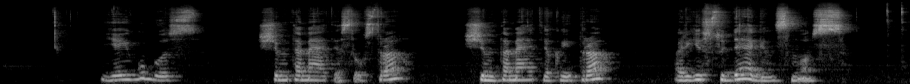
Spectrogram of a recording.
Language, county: Lithuanian, Panevėžys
